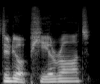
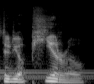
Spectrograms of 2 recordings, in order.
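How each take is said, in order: First: The final T of Pierrot is pronounced. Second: The final T of Pierrot is silent. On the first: The speaker calls it wrong. "This is incorrect" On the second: The speaker calls it right. "because the T is silent"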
